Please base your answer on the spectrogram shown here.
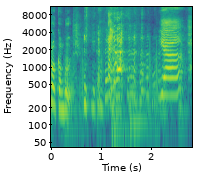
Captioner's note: Rosanna laughs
